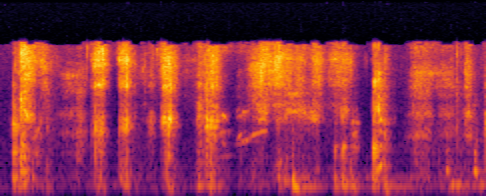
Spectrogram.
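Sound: burp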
